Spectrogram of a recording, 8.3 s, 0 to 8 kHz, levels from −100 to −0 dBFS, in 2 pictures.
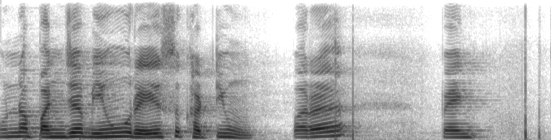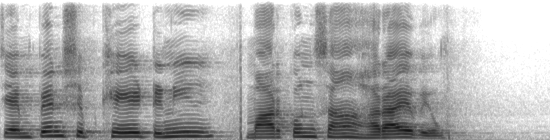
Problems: none marked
